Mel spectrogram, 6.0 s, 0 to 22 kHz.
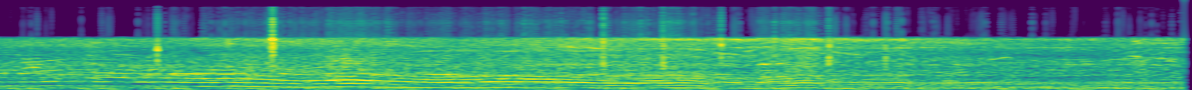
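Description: Kawasaki ZX-6R 636 inline-four sport-bike engine revving high, the throttle rocked back and forth so the pitch wavers up and down and sinks slowly over the few seconds, as when holding a wheelie.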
